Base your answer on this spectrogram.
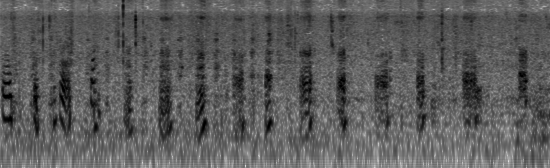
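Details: Ten-day-old Labrador Retriever puppies giving soft, rhythmic grunting squeaks, short rising-falling calls repeated about every half second in a quiet room.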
